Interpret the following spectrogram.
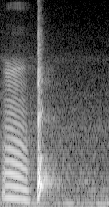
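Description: A man's drawn-out hesitation sound, 'eh', then a short sharp catch in his voice, followed by a pause with only a faint low hum.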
